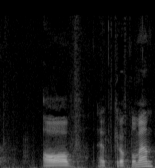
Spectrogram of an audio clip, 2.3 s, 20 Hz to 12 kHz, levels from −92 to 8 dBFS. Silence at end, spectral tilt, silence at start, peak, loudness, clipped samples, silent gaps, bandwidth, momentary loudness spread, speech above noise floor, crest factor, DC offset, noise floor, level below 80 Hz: 0 s; -6.5 dB/octave; 0.1 s; -16 dBFS; -32 LUFS; under 0.1%; none; 11.5 kHz; 17 LU; 26 dB; 18 dB; under 0.1%; -58 dBFS; -60 dBFS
